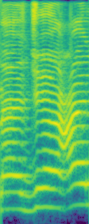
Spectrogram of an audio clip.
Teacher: جیم کے اوپر جزم ہے تو جیم کے اندر قلقلہ کریں گے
